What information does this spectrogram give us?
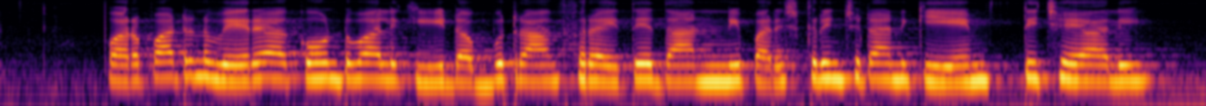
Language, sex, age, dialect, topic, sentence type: Telugu, female, 18-24, Utterandhra, banking, question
